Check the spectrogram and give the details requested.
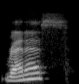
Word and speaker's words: Rennes: Rennes? It's Ren. It's just Ren. Rennes. They call him Ren, but I think the prison is Rennes or Rennes. I think if you're French, you don't pronounce the ES.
